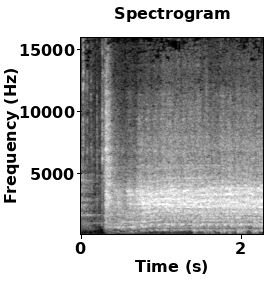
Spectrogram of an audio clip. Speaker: That sounds good. Let's let her get a little bit more gas.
